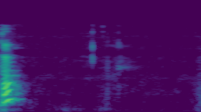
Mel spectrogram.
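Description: A man's voice ends a word at the start, then near silence broken by a few faint clicks about a second in, from a stylus on the screen as a line is drawn.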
